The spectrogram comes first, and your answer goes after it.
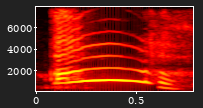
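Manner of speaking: sudden high-pitched yelp of fright; a sharp scared cry; startled yelp. Real, not acted. Startled while riding in the dark.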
